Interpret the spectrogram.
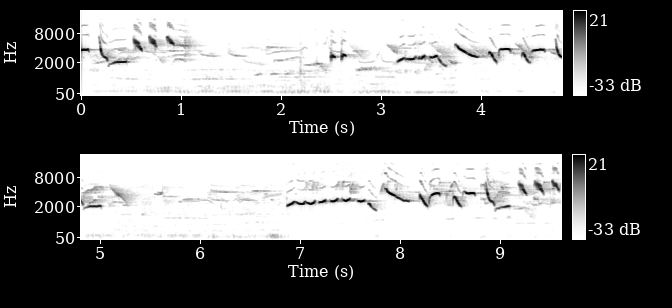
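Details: Oriental magpie-robin song used to set other birds singing: rapid sharp whistled notes and slurred phrases, a softer stretch with faint low hum, then a dense loud series of whistles.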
